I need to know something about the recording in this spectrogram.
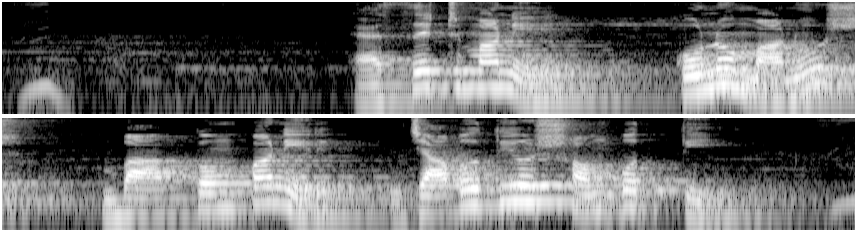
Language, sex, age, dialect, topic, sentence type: Bengali, male, 51-55, Standard Colloquial, banking, statement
